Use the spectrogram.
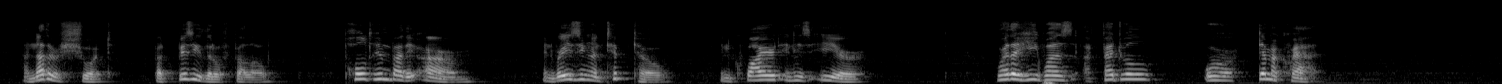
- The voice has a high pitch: Yes, high, 205 Hz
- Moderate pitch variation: No, wide, 7.2 semitones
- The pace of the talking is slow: Yes, slow, 100 wpm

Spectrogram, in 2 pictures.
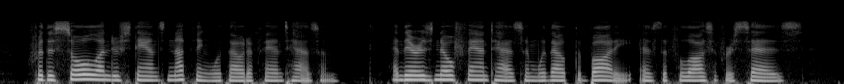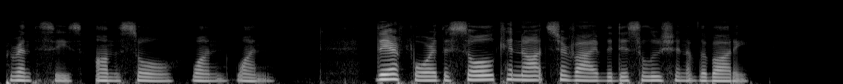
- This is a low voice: No, medium, 185 Hz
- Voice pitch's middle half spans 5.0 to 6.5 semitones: No, average, 2.8 semitones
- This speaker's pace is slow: Yes, slow, 120 wpm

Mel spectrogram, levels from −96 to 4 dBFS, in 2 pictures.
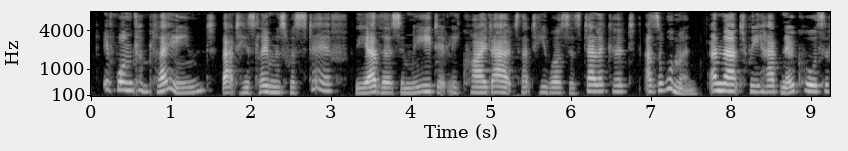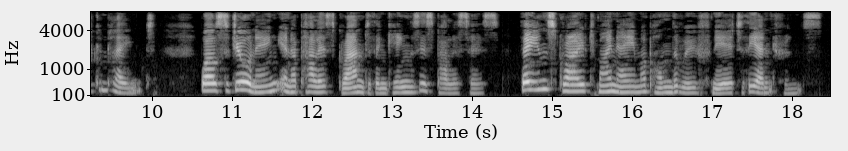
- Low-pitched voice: No, high, 205 Hz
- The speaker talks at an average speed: Yes, average, 160 wpm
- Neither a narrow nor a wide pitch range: Yes, average, 4.4 semitones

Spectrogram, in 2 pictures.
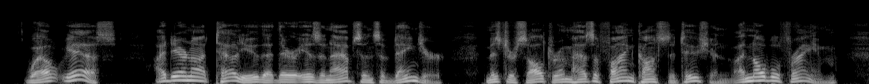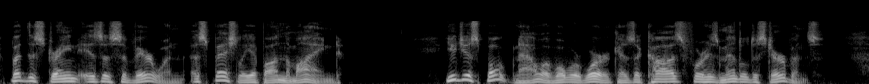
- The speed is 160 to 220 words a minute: Yes, average, 165 wpm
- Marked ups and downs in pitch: Yes, wide, 6.5 semitones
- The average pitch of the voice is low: Yes, low, 115 Hz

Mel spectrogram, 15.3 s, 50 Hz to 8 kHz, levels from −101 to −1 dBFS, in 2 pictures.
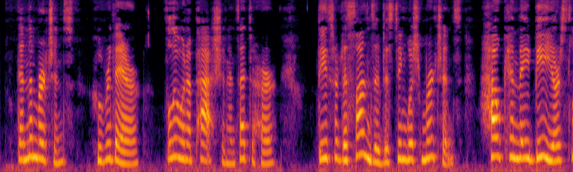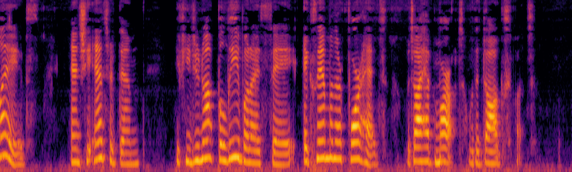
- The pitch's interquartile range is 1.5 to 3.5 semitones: No, average, 4.6 semitones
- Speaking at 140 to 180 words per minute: No, fast, 205 wpm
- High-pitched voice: Yes, very high, 265 Hz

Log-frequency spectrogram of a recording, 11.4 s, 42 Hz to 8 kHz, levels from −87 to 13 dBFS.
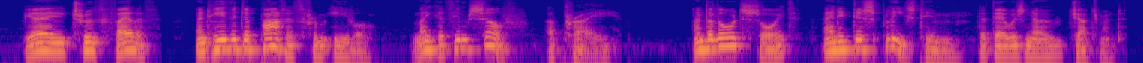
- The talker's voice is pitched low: Yes, low, 125 Hz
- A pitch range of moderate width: No, wide, 8.7 semitones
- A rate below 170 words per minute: Yes, average, 145 wpm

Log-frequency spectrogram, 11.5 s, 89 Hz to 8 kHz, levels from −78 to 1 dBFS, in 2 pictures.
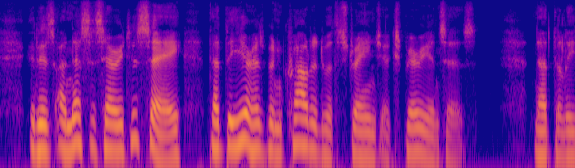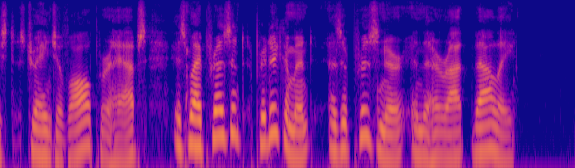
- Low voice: Yes, low, 130 Hz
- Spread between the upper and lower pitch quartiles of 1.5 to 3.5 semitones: No, average, 5.3 semitones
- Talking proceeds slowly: No, average, 165 wpm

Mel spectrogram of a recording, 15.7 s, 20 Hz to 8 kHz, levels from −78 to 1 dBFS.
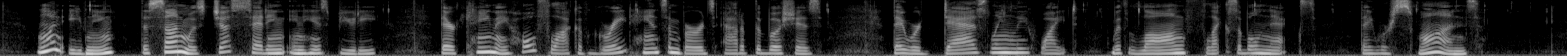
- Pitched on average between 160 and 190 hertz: Yes, medium, 185 Hz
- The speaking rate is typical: No, slow, 120 wpm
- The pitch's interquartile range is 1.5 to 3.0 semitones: No, average, 4.2 semitones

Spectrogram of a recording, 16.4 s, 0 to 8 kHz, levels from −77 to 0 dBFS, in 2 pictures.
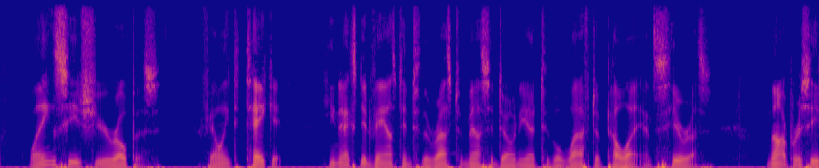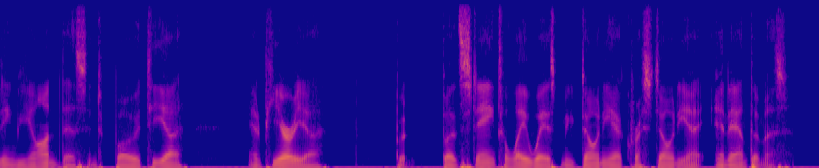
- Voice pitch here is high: No, low, 120 Hz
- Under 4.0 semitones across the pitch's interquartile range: Yes, average, 2.9 semitones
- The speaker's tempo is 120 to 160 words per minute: Yes, average, 150 wpm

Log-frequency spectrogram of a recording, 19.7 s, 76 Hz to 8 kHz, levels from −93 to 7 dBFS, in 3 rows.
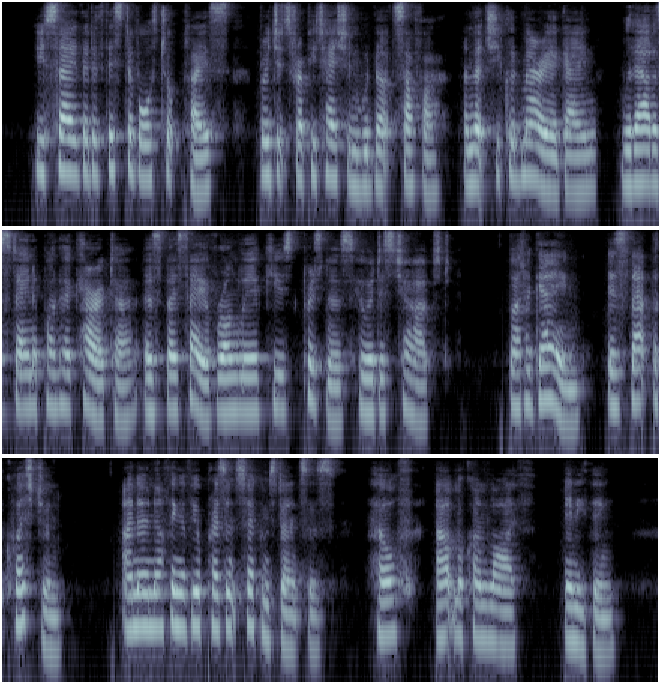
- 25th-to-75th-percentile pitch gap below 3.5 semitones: No, average, 4.2 semitones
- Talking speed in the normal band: Yes, average, 160 wpm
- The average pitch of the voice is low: No, high, 195 Hz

